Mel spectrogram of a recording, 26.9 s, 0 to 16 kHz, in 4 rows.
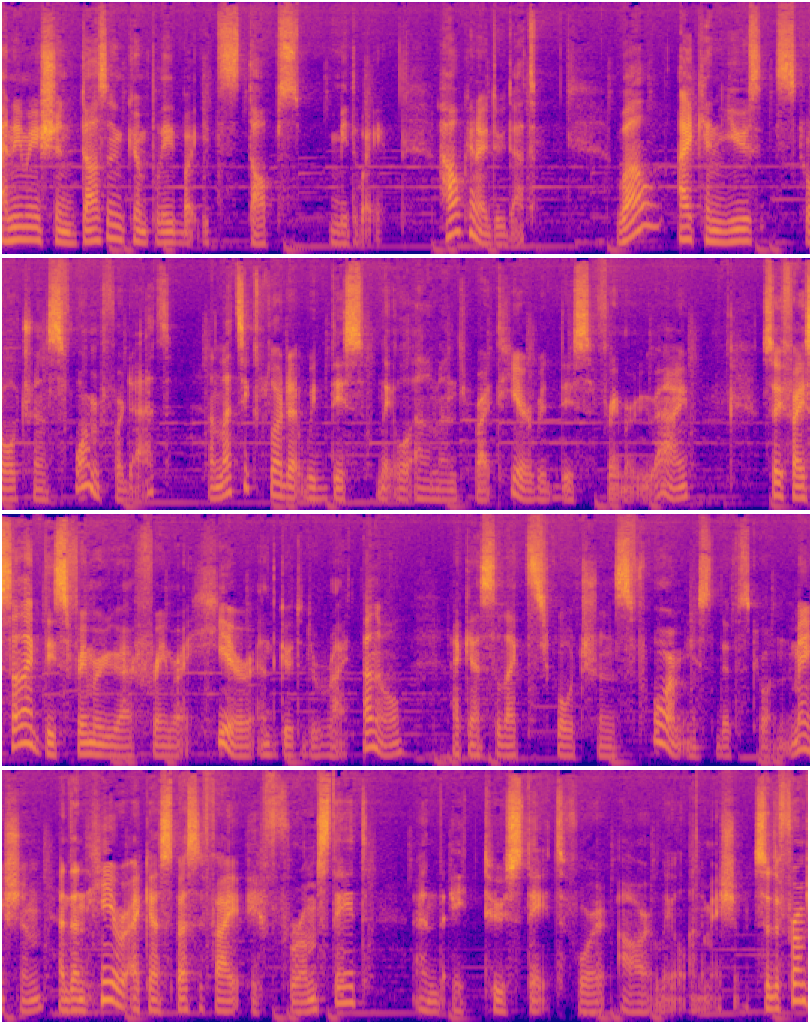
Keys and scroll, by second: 4.8 Escape.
